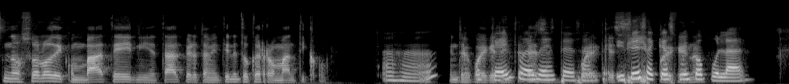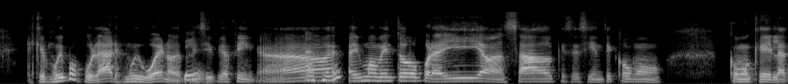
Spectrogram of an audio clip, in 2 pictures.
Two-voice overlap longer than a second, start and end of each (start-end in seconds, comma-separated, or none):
4.8-7.1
